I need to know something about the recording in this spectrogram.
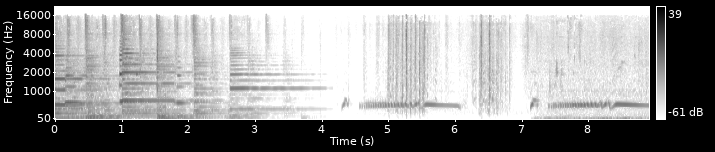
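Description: pigeon cooing

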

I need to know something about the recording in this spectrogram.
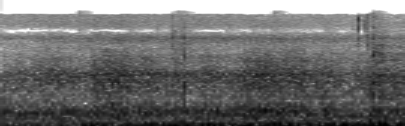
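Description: noisy motorcycle engine

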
